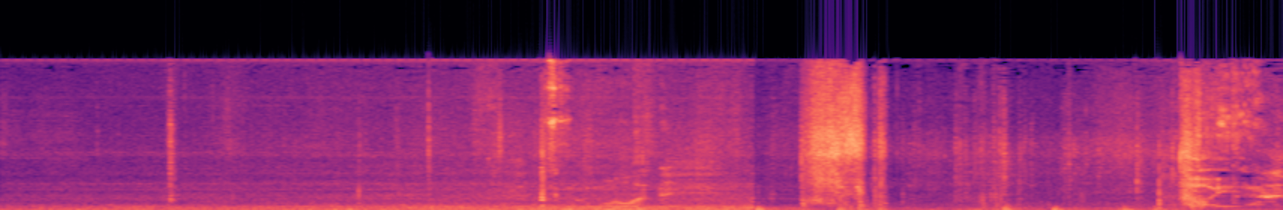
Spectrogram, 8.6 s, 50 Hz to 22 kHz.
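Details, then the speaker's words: 2005 Chrysler Town & Country minivan on a test drive after airing up to 25 psi: road rumble with loose, uneven clunks from the front end over bumps. The sway bar is suspected, possibly the struts; unconfirmed. "front end clunks pretty bad handle's a little bit better yeah i hear that front end clunking i can't make it out if it's a sway bar"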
